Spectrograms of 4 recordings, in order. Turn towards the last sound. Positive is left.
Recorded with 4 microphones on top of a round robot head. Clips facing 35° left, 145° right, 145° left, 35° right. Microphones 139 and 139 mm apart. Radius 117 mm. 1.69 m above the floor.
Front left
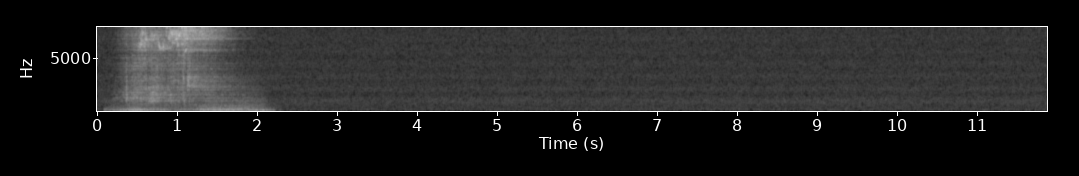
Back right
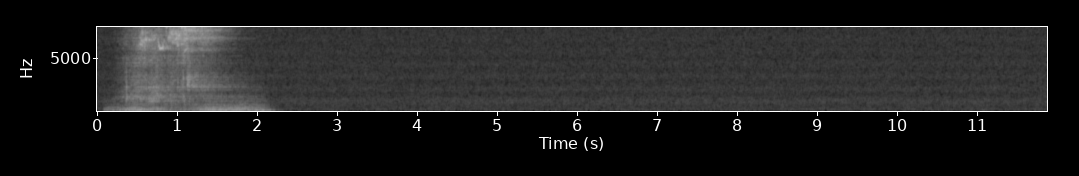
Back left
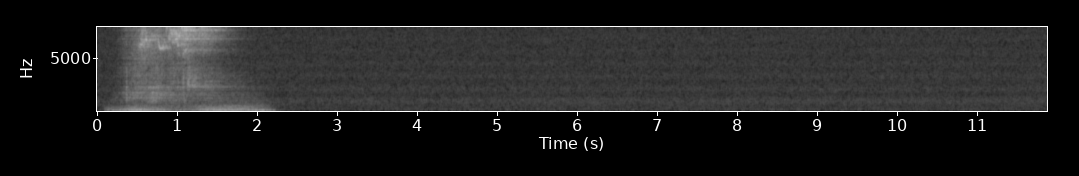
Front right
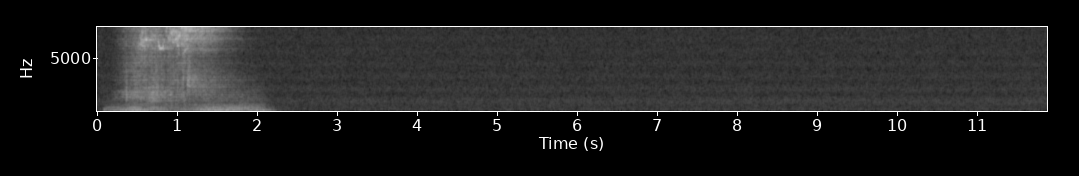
turn(degrees=-65)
